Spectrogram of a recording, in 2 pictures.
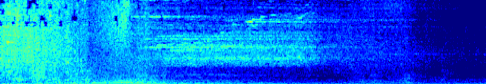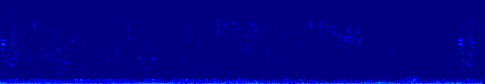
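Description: A triumphant victory fanfare plays.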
